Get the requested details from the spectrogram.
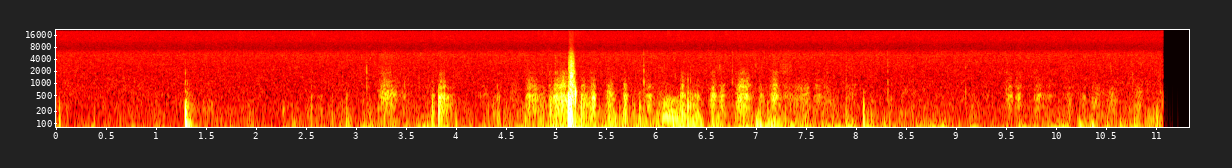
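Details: Hungry person's stomach rumbling after drinking water: low, irregular gurgling and rumbling with a few sharper pops in a quiet room, ordinary bowel sounds; a cell phone goes off partway through.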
